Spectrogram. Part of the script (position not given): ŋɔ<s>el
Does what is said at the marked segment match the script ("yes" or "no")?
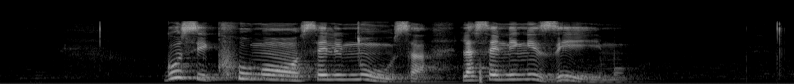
yes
